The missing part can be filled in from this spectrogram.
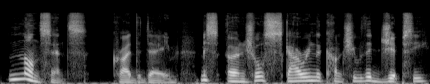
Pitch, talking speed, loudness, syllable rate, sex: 140 Hz, 165 wpm, -17 LUFS, 5.0 syllables/s, male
